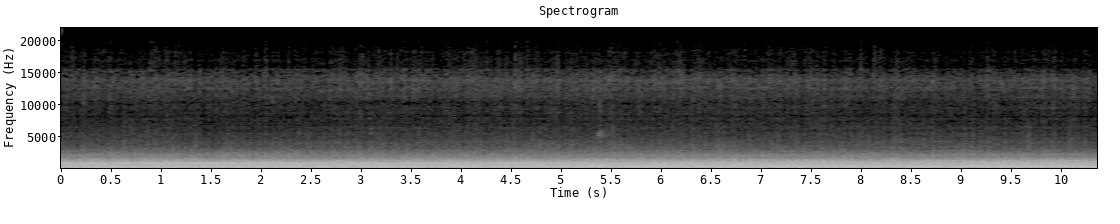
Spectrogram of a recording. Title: Whirlpool washing machine noise problem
